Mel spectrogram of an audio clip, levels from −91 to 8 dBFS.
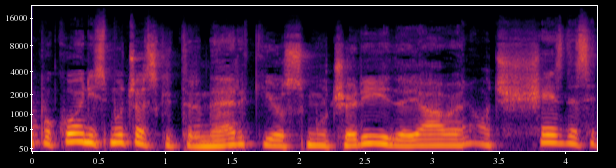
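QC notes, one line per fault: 0.88–3.23 s, section at the wrong speed: the speech abruptly drops to about 0.85 times its normal rate and sits roughly three semitones lower, sounding slower and deeper until it snaps back at 3.23 s. Speed and pitch shift together, which likely means this stretch was played against the wrong clock. On a spectrogram, harmonics and formants step down at the start and back up at the end, and spread apart in time between. On the waveform, syllables look stretched.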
